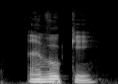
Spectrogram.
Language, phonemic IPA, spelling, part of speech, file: French, /ɛ̃.vɔ.ke/, invoquer, verb, Fr-invoquer.ogg
- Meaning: 1. to invoke 2. to call upon (God)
